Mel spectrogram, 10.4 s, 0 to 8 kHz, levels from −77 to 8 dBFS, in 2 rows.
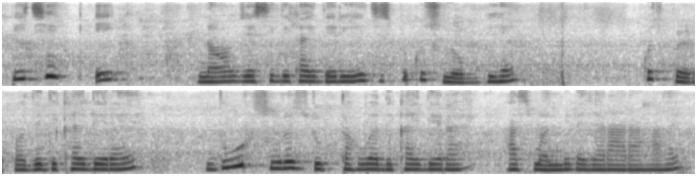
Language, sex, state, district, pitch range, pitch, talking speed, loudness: Hindi, female, Bihar, Gaya, 175-220 Hz, 185 Hz, 215 wpm, -16 LUFS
